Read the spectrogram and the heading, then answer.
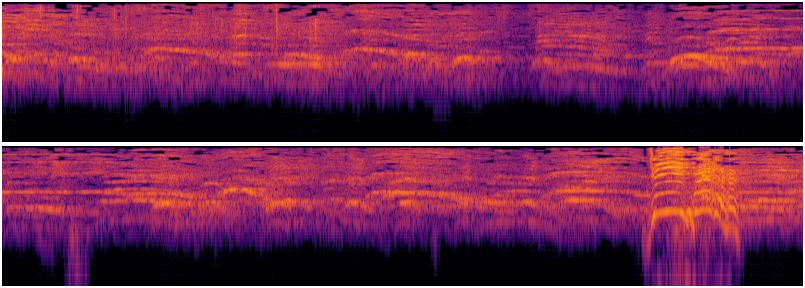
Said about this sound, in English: Some of you haven't ever shouted before, but you're shouting now.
